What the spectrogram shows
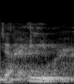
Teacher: ہا وسط الگ سے ادا کرتے ہوئے 2 حرکات لمبا کریں گے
